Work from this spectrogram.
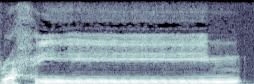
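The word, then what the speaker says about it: رحيم: a rough man you Raheem rahmanir raheem a rough man Rafi now notice that we pronounce we elongated the yeah and rahim because there was that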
